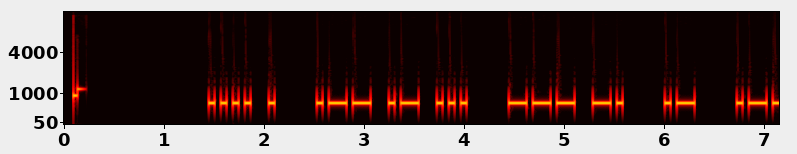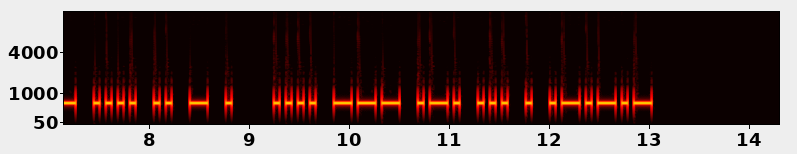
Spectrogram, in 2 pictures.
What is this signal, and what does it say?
Morse code, heard as a keyed tone, about 21 wpm, 700 Hz. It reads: HE WAS ON A WHITE HORSE.
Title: Sentences from Top 1000 Words - Review Part 1 - 20wpm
